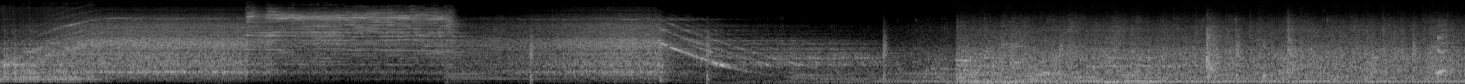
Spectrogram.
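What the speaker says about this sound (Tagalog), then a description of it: "Napakadali lang pong mag-cut ng laminates" Circular saw with a 40-tooth blade cutting laminate: a loud, continuous high whine from the spinning blade, with the pitch shifting and dropping as it bites into the board, followed by steady, rough cutting noise.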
